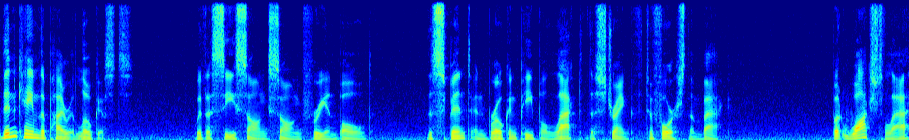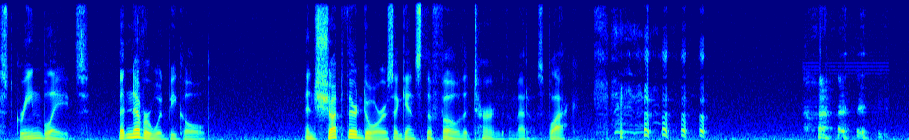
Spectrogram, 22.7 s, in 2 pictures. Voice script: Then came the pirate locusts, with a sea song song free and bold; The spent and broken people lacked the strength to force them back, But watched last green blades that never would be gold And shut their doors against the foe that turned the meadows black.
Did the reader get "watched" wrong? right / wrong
right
